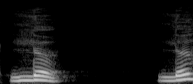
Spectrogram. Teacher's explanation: इसमें आर्टिकुलेटर की पोजीशन क्या होती है कि आर्टिकुलेटर्स कंप्लीट क्लोज होते हैं in the centre of the mouth, mouth के सेंटर में कंप्लीट क्लोजर होता है आर्टिकुलेटर्स का। तो एयर जब लंग्स में से आती है तो साइड्स ऑफ द टंग में से गुजरती हुई बाहर निकल जाती है। तो एज अ रिज़ल्ट जो साउंड प्रोड्यूस होती है उसको लिक्विड्स और लेटरल कहते हैं। · ल साउंड आप प्रोड्यूस करते हैं तो क्या होता है, ल आपका जो टंग का सेंटर पार्ट है वो अपर फ्रंट टीथ के टीथ रिज के साथ अटैच हो जाता है, और जो टंग की लेटरल साइड्स हैं वो खाली होती हैं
